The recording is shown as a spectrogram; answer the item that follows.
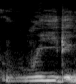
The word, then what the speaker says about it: Reading: these bizarre walls, and for US viewers, Reading is spelt like reading a book, but it's pronounced Reading.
